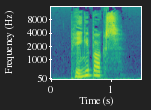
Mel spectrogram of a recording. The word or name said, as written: pengeboks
